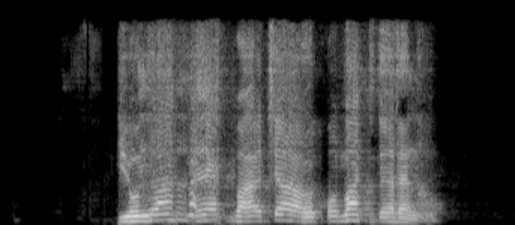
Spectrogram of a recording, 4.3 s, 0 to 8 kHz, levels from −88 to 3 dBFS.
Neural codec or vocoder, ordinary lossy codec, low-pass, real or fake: codec, 16 kHz in and 24 kHz out, 0.6 kbps, FireRedTTS-2 codec; MP3, 64 kbps; 7.2 kHz; fake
